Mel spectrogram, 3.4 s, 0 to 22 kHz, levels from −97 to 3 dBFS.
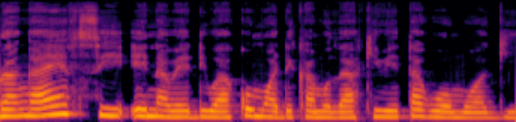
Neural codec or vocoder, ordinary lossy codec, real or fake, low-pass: none; none; real; 19.8 kHz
